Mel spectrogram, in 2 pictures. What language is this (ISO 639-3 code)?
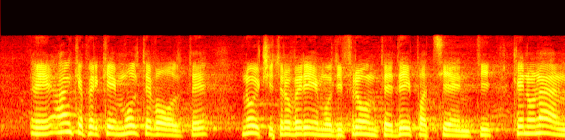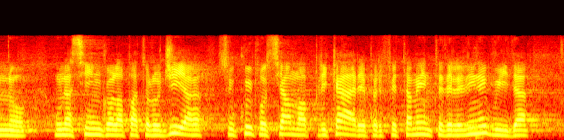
ita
